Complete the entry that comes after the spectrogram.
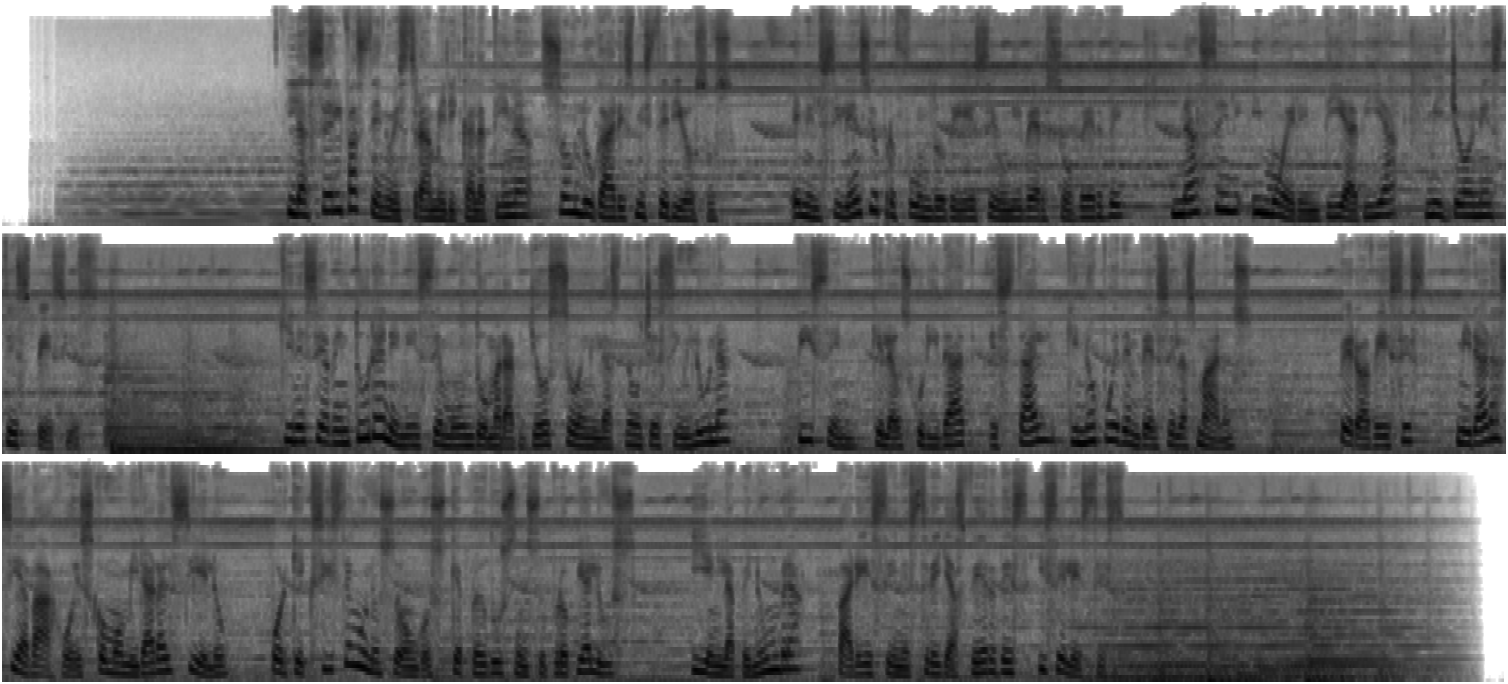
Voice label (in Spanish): narra; locutores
